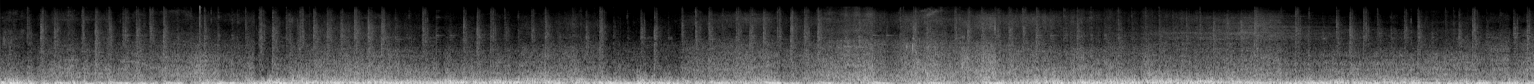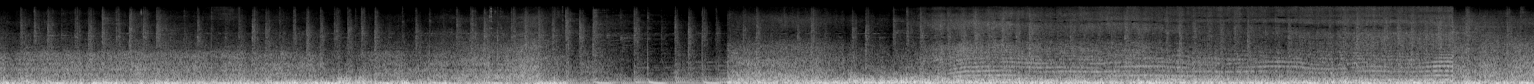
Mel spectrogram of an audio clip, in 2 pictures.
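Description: Wind buffeting the microphone in a steady low rumble, with background music. Near the end a quadcopter drone's motors spin up with a wavering whine as it lifts off.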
